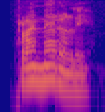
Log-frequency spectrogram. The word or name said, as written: primarily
